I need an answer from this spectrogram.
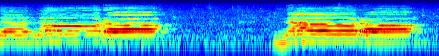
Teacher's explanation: I will drop the fatha tanween, I will read it as nara.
